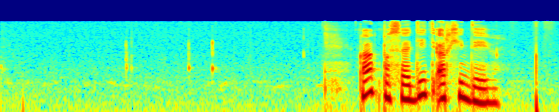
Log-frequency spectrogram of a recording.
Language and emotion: Russian, neutral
